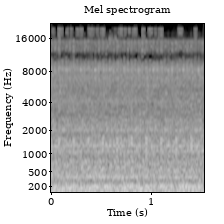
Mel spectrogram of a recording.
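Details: Ford Focus with a head gasket leak, after Steel Seal, warm after a four-mile run with little pressure at the cap: smooth steady idle with an even low hum and no misses, knocks or rattles; normal idle.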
